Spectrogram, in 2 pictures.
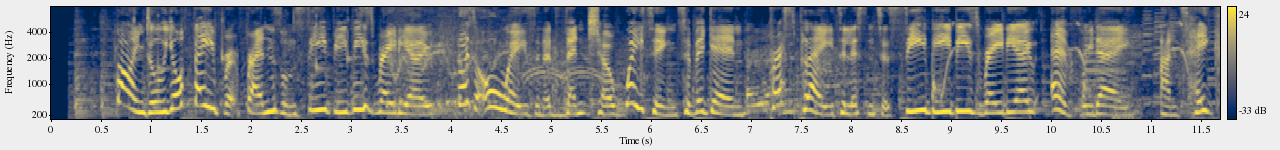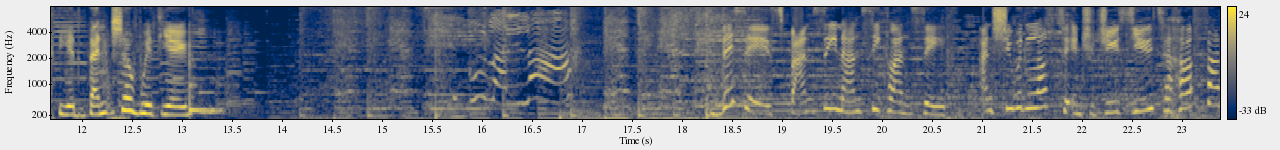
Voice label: Childrens continuity

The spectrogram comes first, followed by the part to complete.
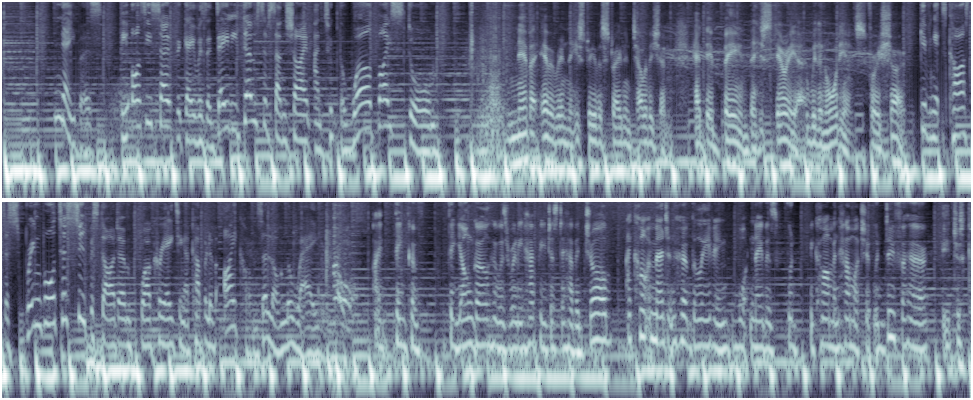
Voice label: Documentary, PLAYFUL LIVELY; NEIGHBOURS MADE ME A STAR

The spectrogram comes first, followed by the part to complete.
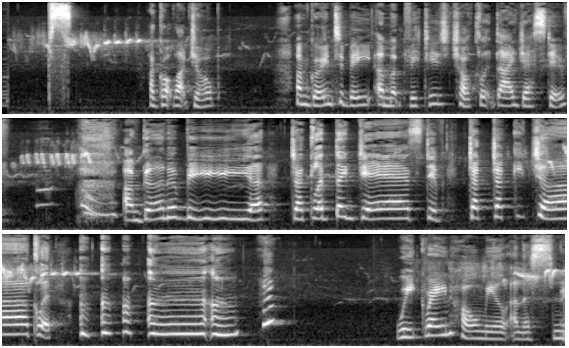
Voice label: Commercial

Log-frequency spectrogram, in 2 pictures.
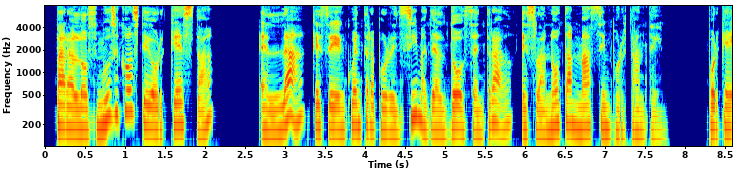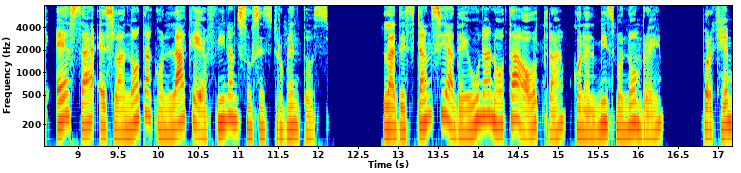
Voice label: Spanish; PIANISTAS

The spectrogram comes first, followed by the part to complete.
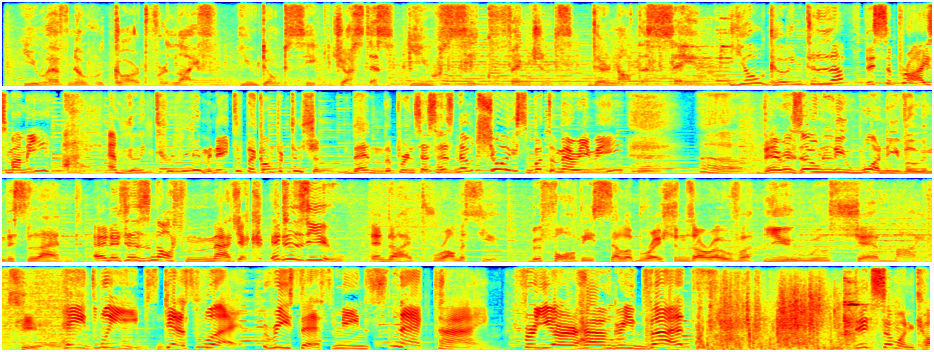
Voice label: Animation

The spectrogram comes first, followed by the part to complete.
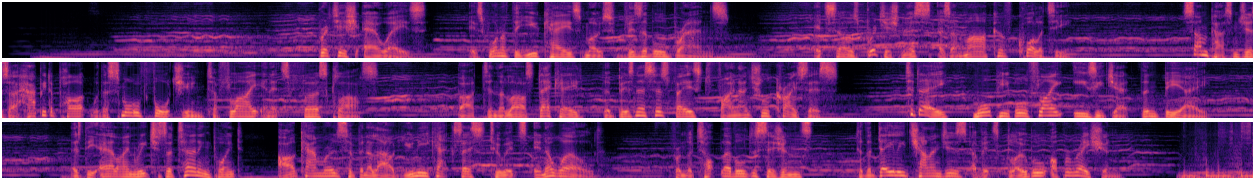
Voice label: Documentary

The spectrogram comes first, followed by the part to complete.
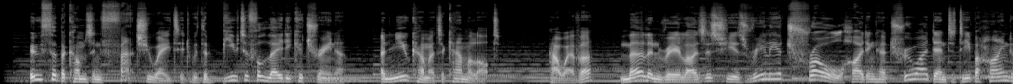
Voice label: Continuity

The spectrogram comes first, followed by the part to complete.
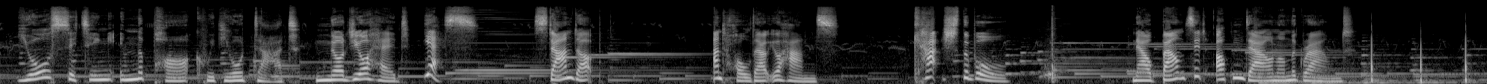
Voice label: Kids presenter

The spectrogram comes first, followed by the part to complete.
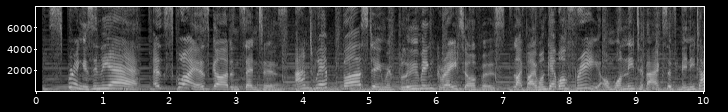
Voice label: Commercial; SQUIRES

